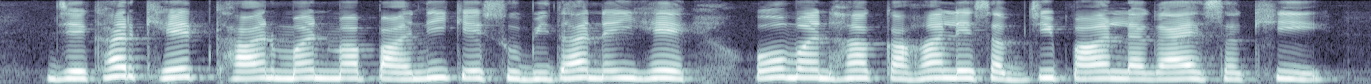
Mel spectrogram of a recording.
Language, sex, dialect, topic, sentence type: Chhattisgarhi, female, Western/Budati/Khatahi, agriculture, statement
